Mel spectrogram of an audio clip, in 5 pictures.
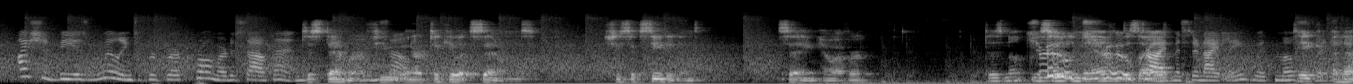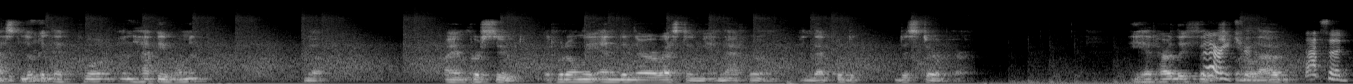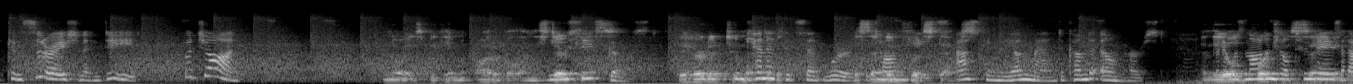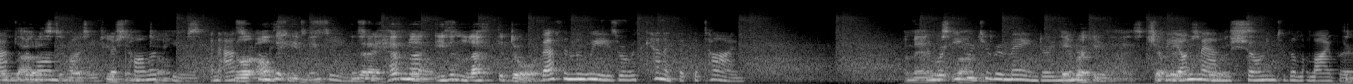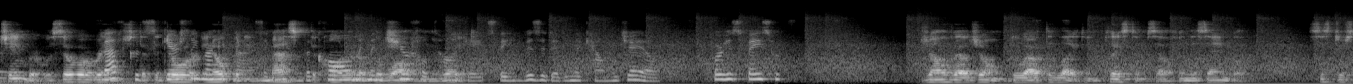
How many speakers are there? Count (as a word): two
